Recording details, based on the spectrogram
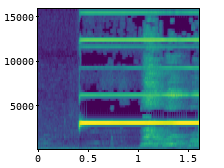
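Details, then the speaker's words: Wemos D1 mini ESP8266 fire-alarm prototype: temperature sensor heated past 60 °C triggers a steady piercing high-pitched buzzer and a single Telegram notification. "Nah, ini sudah. Kita lihat apakah dia akan memberikan notifikasi. Suhu melebihi 60 derajat, 60 Celcius ya."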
